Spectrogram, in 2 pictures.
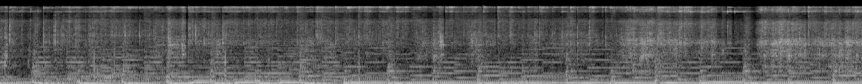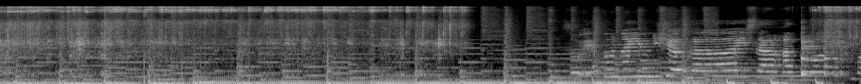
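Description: Coins pour and clatter out of a tin piggy bank in a long, dense metallic jingle that keeps shifting and rattling, close and loud, with a brief voice near the end.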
